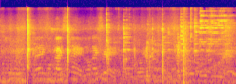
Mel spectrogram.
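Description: A heavy cleaver chops sharply on a wooden block.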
